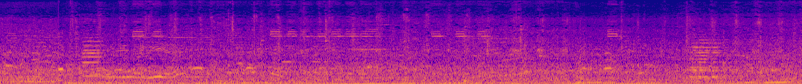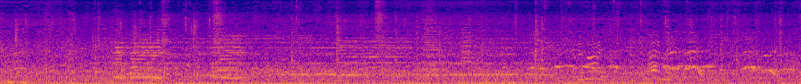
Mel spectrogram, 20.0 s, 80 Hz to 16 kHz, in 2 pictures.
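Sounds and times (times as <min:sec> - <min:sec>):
low traffic rumble: 0:00.0 - 0:20.0
vehicle horns: 0:00.6 - 0:20.0.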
